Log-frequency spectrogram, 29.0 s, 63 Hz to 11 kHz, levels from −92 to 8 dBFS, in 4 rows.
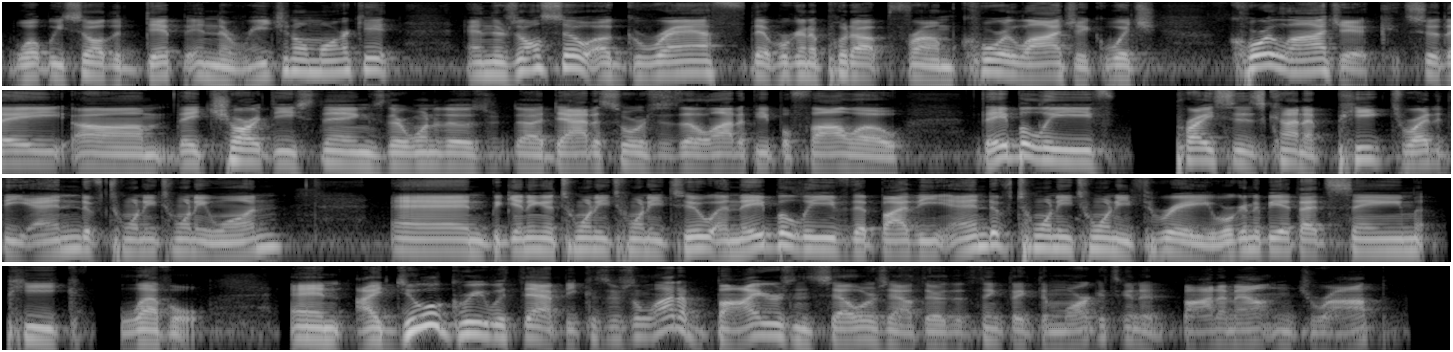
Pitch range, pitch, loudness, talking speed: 120-145 Hz, 130 Hz, -28 LUFS, 220 wpm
